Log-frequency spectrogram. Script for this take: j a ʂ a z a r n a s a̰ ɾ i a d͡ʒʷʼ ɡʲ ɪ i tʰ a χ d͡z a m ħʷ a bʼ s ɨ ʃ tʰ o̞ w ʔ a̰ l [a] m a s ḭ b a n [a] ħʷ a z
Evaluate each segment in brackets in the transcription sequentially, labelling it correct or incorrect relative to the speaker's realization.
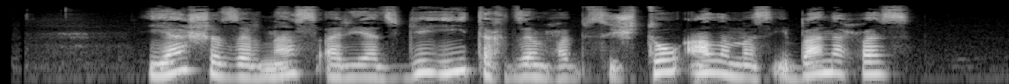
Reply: correct, correct

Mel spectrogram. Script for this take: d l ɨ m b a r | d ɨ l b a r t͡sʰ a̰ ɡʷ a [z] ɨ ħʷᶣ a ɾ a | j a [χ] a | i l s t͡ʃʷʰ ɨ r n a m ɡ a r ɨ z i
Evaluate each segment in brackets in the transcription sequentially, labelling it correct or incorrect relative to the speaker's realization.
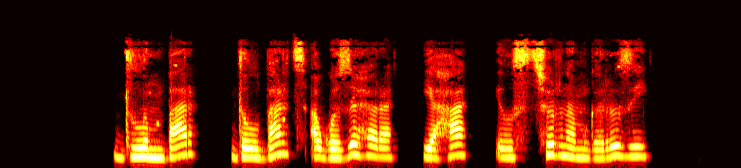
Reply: correct, incorrect: ħ

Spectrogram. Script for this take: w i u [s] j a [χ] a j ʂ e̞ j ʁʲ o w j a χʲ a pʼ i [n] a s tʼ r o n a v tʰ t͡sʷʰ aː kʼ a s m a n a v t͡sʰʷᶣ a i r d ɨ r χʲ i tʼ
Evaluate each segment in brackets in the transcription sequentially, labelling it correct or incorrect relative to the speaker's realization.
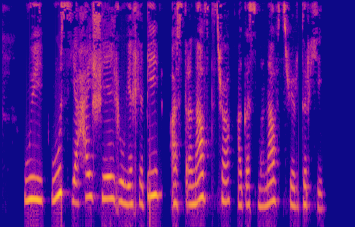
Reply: correct, incorrect: ħ, incorrect: none

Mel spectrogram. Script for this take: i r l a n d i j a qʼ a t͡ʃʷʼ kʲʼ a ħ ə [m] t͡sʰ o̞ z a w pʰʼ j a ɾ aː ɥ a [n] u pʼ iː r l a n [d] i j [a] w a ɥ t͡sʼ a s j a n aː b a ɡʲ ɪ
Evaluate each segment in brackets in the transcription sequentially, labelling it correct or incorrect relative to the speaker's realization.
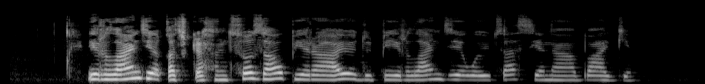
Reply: incorrect: n, incorrect: d, correct, correct

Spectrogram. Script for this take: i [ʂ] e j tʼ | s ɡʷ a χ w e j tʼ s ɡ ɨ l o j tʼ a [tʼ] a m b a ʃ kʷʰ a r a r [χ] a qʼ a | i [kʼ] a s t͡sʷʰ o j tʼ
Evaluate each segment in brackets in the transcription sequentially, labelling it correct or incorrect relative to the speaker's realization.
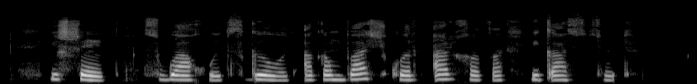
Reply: correct, incorrect: kʼ, correct, correct

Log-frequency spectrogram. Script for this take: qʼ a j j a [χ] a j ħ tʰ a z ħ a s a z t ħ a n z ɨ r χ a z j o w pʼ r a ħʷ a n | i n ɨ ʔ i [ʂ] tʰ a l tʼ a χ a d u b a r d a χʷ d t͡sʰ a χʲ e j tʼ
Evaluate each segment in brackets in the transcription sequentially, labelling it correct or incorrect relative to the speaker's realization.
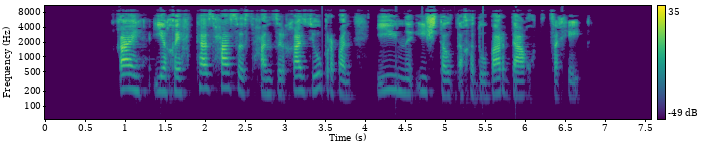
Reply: correct, incorrect: ʃ

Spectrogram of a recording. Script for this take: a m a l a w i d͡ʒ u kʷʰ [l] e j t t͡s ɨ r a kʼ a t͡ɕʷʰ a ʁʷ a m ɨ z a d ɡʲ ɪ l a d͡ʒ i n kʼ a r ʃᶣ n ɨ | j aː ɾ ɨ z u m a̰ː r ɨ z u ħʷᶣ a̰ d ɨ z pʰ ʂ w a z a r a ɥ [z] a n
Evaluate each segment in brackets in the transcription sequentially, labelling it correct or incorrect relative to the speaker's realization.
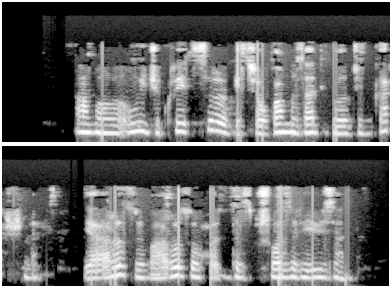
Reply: incorrect: r, correct

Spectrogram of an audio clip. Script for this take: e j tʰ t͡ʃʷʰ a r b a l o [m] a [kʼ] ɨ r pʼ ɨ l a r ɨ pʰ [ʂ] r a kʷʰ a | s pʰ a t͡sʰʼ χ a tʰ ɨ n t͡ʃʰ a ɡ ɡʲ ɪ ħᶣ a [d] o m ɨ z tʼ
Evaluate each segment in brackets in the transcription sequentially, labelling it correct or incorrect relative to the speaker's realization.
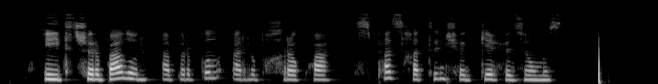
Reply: incorrect: n, incorrect: pʼ, incorrect: χ, incorrect: d͡z

